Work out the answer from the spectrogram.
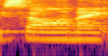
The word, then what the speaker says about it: selenite: I heard that it's named after the goddess Selene the moon goddess so I always say solely night but if you saw it say selenite it's not necessarily wrong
